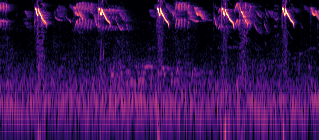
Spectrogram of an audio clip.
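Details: Oriental white-eye female in breeding condition, calling to attract males: a run of bright, high, downward-sweeping chirps about once a second, mixed with soft chattering twitters.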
